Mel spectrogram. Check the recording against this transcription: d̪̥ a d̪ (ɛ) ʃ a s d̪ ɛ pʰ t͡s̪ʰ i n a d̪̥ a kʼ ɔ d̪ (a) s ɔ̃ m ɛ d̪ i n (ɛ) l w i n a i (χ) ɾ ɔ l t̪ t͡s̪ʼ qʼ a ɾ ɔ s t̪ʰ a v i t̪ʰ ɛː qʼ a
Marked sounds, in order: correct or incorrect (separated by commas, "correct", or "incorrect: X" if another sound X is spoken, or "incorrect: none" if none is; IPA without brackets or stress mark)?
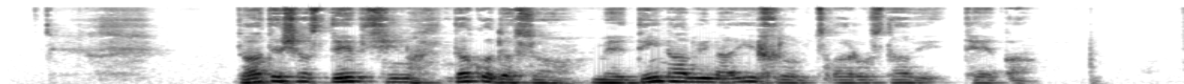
correct, correct, incorrect: a, correct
